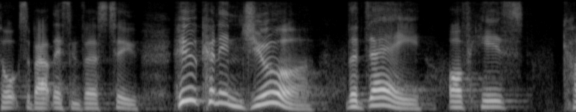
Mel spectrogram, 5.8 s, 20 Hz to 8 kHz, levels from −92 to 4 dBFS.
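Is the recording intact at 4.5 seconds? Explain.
No. From 4.36 to 4.48 s, 120 ms of the real background gives way to comfort noise, a steady, featureless hiss about 2 dB quieter. The likely cause is discontinuous transmission filling a pause. Unlike a dropout, the gap never falls silent.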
